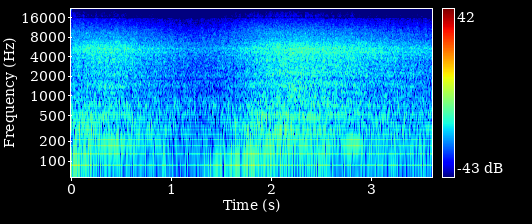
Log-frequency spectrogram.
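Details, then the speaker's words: Repossessed Chevrolet Tahoe V8 at auction: low, lumpy idle with an uneven stumbling beat that never settles, running awful, likely misfiring; the transmission also has no forward gears and a whining pump; cause unconfirmed. "she runs awful"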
